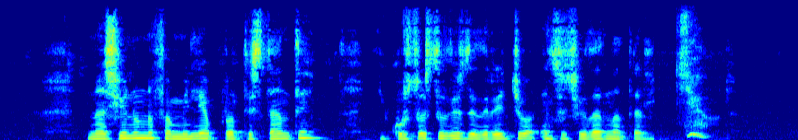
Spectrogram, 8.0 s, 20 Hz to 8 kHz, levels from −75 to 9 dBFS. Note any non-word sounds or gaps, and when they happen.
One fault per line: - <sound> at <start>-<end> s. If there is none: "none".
- sneeze at 6.7-7.2 s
